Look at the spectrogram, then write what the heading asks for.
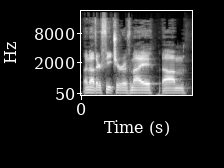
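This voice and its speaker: A hoarse man thinking aloud in a wry, self-mocking way as he commentates his own gameplay. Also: sits low, flat delivery, a little slow, fairly bright tone. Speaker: gaming channel host.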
